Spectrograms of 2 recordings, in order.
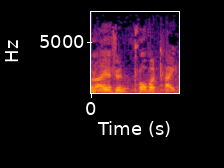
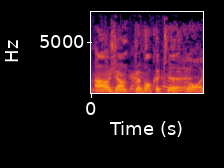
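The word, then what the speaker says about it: agent provocateur: And agent provocator. S. Amazing. Packar. The pronunciation, however, is arjant provocator.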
